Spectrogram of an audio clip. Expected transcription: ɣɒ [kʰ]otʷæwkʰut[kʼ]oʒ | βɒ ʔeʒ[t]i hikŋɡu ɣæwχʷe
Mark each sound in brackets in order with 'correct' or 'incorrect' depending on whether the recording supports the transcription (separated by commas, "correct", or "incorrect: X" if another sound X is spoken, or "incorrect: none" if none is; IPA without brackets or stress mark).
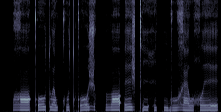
incorrect: kʼ, correct, incorrect: tʼ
